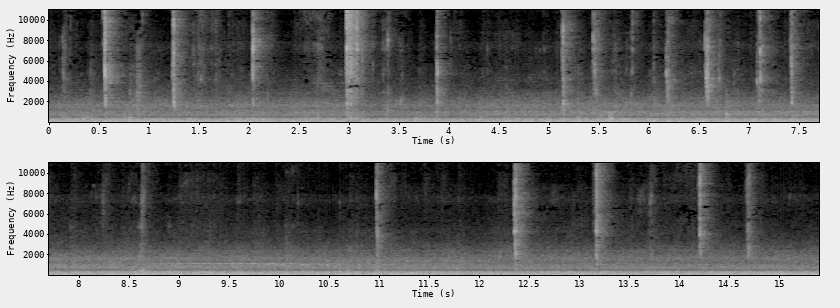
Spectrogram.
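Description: Close-up eating sounds: wet chewing, lip smacks and finger licking, heard as irregular sharp clicks and smacks, with one louder smack about three seconds in. A steady low hum runs underneath.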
